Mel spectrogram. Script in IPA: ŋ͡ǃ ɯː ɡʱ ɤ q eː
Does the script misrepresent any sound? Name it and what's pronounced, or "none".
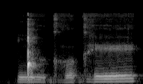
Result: q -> ɡʱ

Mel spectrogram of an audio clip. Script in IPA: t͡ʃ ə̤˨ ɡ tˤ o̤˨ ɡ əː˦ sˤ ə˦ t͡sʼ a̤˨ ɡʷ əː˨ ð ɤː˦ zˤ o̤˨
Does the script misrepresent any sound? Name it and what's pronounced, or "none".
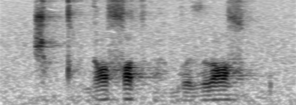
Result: none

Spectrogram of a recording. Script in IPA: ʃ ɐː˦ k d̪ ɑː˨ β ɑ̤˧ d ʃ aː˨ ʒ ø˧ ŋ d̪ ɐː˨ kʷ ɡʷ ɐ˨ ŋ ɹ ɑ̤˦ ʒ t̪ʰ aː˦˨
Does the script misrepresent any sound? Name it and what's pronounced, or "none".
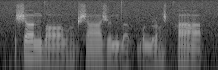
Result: k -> ŋ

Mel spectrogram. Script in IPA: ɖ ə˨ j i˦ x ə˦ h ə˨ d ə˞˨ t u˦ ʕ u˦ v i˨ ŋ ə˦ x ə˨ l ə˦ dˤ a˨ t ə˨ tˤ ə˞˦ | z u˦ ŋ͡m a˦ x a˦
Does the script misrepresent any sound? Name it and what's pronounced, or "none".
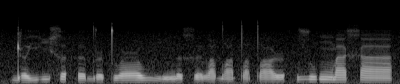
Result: none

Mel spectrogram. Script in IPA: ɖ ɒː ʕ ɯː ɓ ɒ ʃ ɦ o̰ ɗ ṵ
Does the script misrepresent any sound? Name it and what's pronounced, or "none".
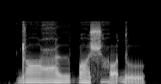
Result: o̰ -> ɔ̰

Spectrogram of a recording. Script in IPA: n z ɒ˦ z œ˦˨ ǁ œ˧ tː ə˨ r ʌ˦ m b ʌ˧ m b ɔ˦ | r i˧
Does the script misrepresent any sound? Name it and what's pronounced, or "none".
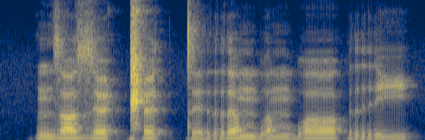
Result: none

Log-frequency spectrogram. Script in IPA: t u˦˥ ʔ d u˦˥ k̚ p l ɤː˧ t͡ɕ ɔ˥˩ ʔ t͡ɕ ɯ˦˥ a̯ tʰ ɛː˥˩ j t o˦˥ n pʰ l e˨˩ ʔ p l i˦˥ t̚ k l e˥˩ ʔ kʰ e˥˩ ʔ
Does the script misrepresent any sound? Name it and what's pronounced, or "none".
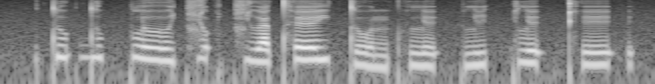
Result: o˦˥ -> o˩˦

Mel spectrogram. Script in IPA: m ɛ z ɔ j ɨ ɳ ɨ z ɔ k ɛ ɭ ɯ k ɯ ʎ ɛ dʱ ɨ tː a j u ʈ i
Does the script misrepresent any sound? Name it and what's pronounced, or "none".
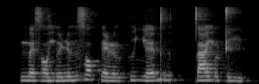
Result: none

